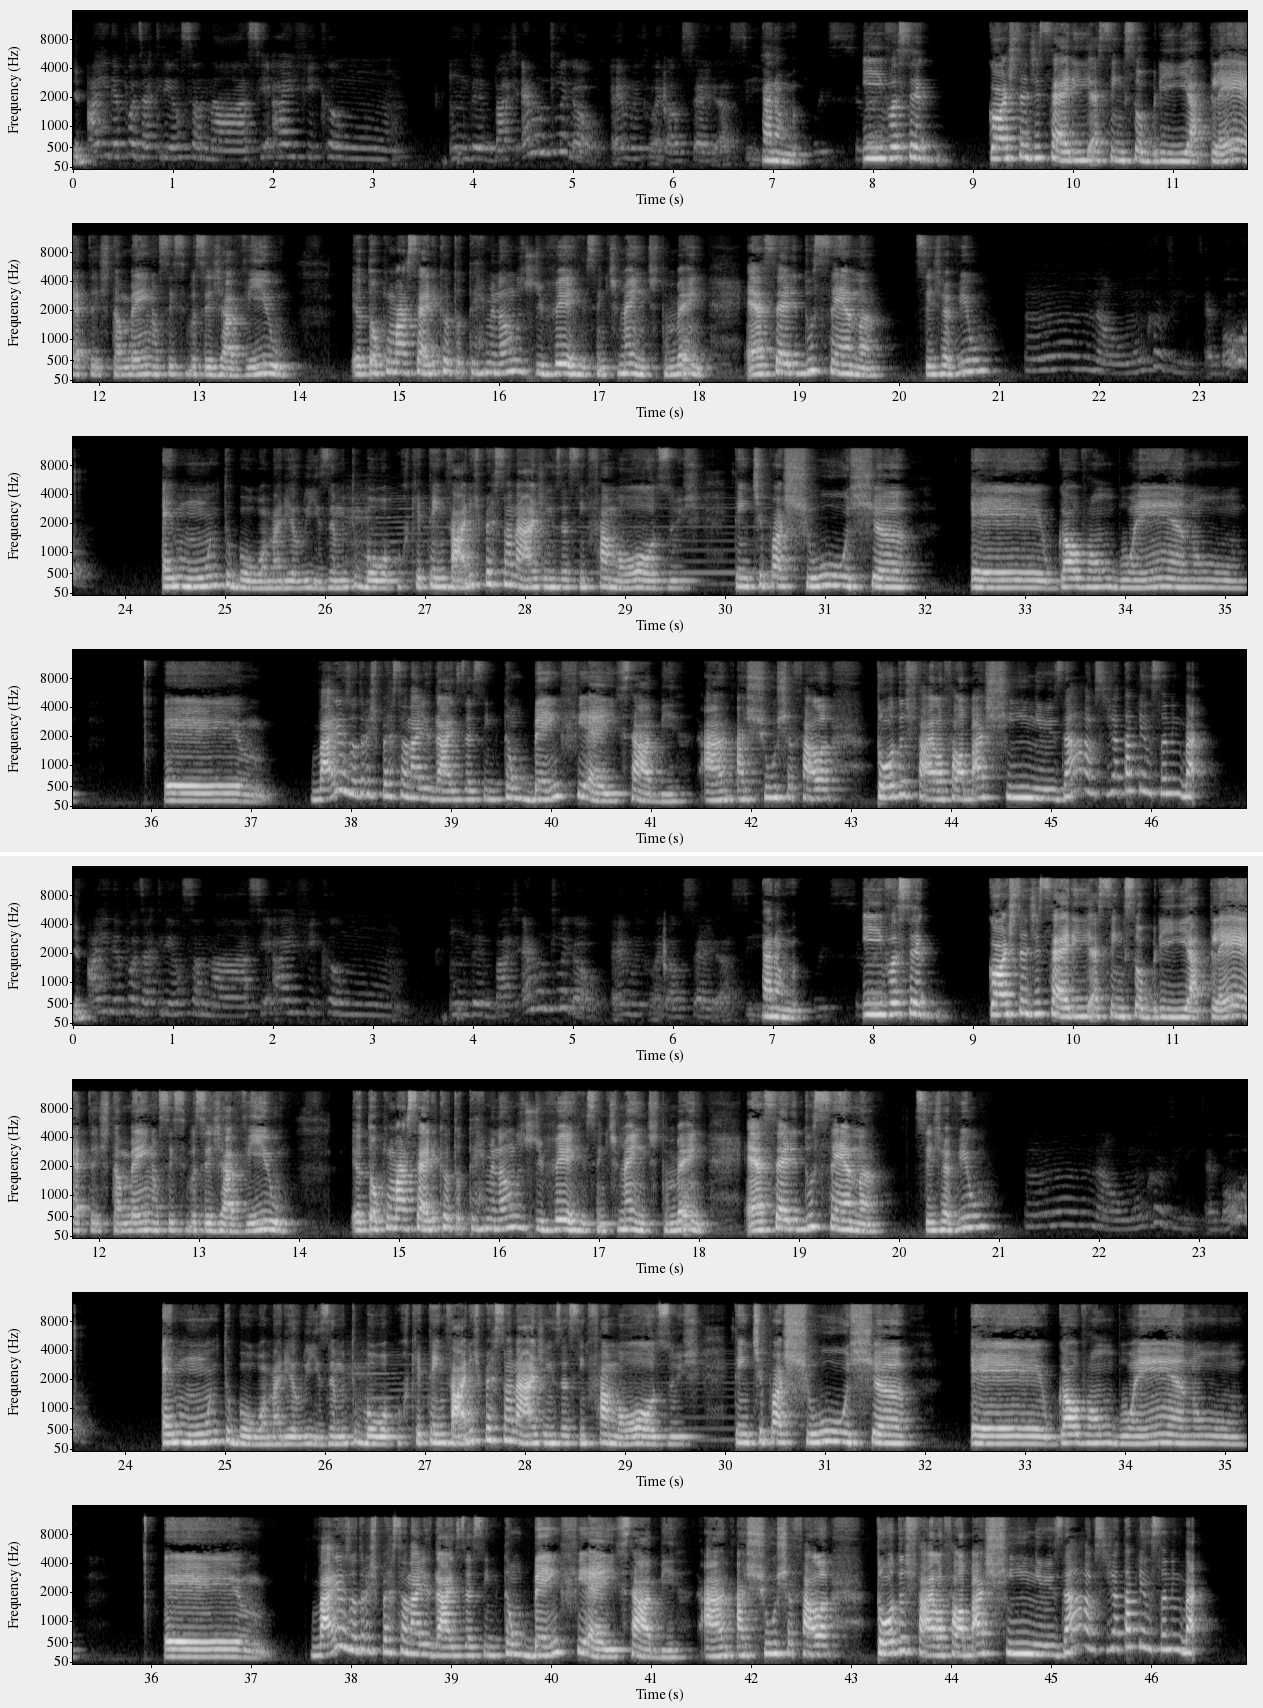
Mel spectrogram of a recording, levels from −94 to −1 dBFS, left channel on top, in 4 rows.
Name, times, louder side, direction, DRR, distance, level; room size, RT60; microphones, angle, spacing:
voice 1, 0.1-3.3 3.8-7.0 7.4-7.6 7.8-8.4 18.1-18.3 21.3-23.6 30.9-31.4 41.7-42.1, left 2 dB, 70° left, 6.1 m, -49 dB
voice 2, 6.9-7.3 7.9-8.6 9.2-13.9 14.5-19.8 20.3-20.9 24.4-29.7 30.1-31.9 32.5-35.2 36.1-37.2 37.6-46.4, right 4 dB, 25° right, 0.5 m, -23 dB
Bowed string instrument, 26.2-30.7, left 2 dB, 10° left, 3.7 m, -52 dB
10.0 x 8.0 x 4.6 m
head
